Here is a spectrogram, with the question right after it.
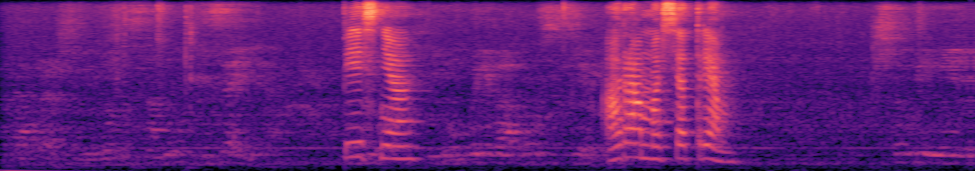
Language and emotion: Russian, neutral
